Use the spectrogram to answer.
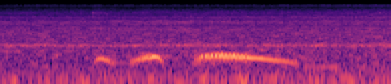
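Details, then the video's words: Wild spotted dove lured while trapping in an oil palm plantation behind a house; the bird is described as fierce. A short cooing phrase, two soft notes then a longer drawn, falling coo, over a steady background hum. "Mikat TEKUKUR,garang sekali burung hutan ini"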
